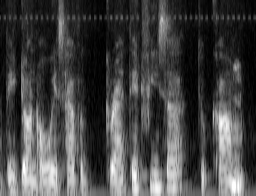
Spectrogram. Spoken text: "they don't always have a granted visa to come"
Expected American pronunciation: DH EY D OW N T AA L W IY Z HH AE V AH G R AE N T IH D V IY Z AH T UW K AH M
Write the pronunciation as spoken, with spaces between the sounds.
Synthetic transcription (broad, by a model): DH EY D OW N T AA L W IY Z HH AE V AH G R AE N T IH D F IY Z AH T UW K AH M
